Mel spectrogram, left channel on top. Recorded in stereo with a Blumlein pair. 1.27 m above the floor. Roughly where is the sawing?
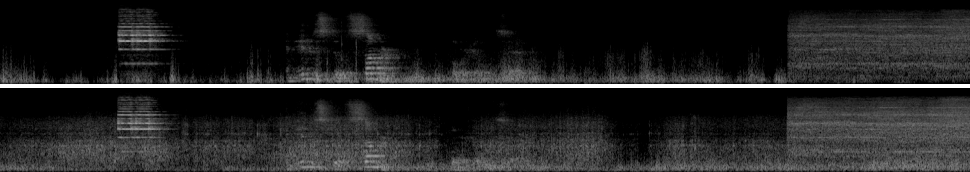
Ahead right.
